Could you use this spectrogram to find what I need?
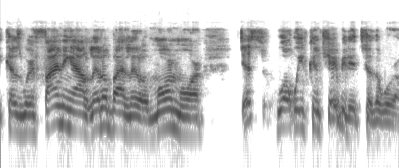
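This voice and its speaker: Talking at a fairly quick pace, a man with an American accent has a fairly high pitch. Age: 60s. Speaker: historian and lecturer. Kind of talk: interview.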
